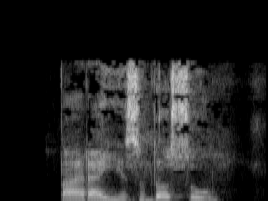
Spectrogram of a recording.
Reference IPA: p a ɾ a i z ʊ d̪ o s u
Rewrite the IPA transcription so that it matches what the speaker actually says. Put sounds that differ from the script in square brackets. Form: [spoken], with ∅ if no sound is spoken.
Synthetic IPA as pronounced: p a ɾ a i z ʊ d̪ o s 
